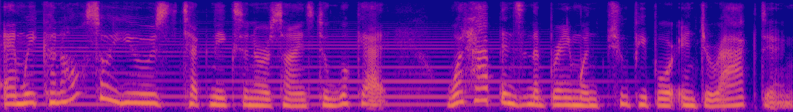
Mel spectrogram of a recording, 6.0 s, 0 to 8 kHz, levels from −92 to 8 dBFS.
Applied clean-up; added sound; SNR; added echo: none; Bowed string instrument; 18 dB; none.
